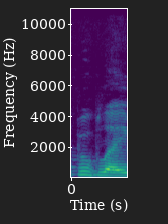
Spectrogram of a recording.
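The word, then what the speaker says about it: Bublé: And I know it's Bubé, but it's spelled Boo, so that's what I'm going to say.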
